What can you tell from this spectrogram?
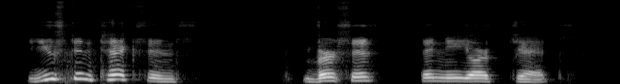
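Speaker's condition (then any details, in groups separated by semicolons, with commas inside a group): Cerebral palsy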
